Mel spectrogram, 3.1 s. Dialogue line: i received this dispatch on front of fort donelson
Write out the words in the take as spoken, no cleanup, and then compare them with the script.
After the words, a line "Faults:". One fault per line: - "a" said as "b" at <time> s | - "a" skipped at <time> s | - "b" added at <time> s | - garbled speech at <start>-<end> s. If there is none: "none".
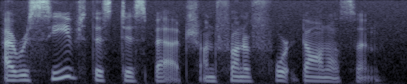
i received this dispatch on front of fort donelson
Faults:
none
